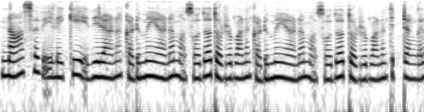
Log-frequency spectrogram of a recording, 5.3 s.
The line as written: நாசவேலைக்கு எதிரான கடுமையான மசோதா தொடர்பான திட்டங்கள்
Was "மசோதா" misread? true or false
false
